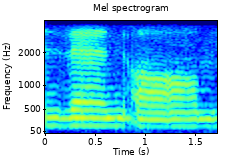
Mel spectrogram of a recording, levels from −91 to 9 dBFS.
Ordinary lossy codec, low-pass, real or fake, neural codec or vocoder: AAC, 24 kbps; 3.6 kHz; real; none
